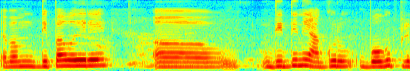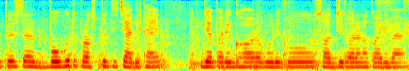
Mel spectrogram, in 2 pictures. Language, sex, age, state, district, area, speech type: Odia, female, 18-30, Odisha, Ganjam, urban, spontaneous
